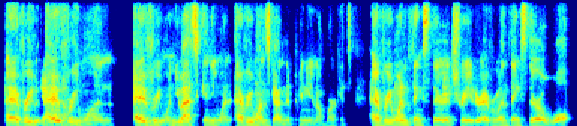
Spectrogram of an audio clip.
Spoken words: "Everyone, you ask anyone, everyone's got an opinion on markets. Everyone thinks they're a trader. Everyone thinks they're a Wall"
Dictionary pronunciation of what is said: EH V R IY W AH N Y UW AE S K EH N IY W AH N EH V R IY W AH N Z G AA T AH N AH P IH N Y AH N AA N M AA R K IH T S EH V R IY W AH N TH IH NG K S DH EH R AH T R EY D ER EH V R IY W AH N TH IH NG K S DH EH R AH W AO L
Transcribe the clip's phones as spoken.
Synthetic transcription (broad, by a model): EH V R IY W AH N Y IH AE S K EH N IY W AH N EH V R IY W AH N Z G AA T N AH P IH N Y AH N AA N M AA R K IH T S EH V R IY W AH N TH IH NG K S DH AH R AH T R EY D ER EH V R IY W AH N TH IH NG K S DH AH R AH W AO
